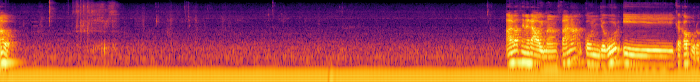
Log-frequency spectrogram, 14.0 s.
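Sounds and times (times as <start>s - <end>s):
steady low hum: 0.0s - 14.0s
wet bites and chewing: 0.9s - 7.0s.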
